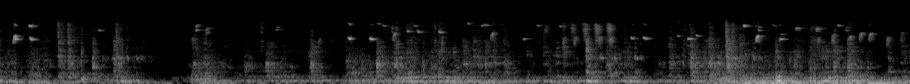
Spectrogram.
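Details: Major European goldfinch singing its breeding voice: quick, scattered, high twittering and chirping notes over a steady low rumble and scratchy clicking, with brief pauses between bursts.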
